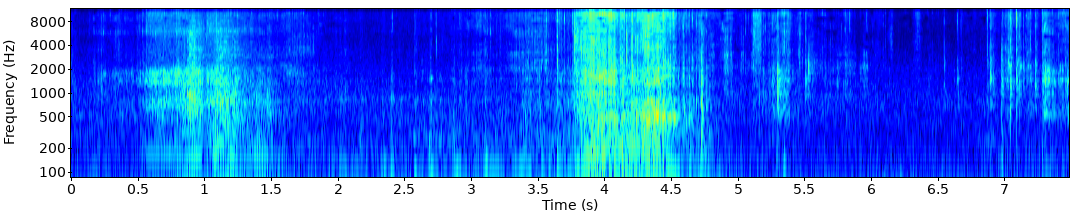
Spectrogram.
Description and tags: The sound of skate boards that i take for my video project "Scate Girls".
And I never use it. So may be it was made for you guys ))
Here Girls ride from hill one by one.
